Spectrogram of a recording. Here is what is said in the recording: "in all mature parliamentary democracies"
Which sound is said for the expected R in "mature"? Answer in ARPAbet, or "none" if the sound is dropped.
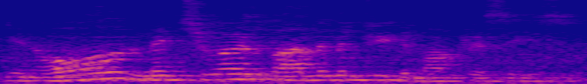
L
